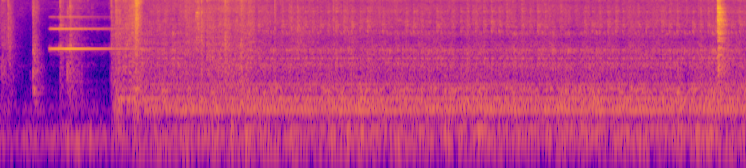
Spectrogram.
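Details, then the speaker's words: Frigidaire Affinity gas dryer that runs but gives no heat: a few sharp clicks at start-up, then a steady tumbling drum rumble. Owner thinks the clicks are the gas solenoid but smells no gas; no-heat cause unconfirmed. "gas unit and i hear a clicking down there when i start it up which makes me think the the solenoids coming on for the gas"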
